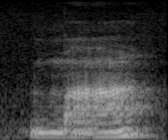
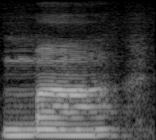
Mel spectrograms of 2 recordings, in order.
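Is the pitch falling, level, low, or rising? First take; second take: rising; level. First: The pitch rises from middle to high. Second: The pitch stays high and level throughout. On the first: "So it goes from middle to high" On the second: "Notice that my pitch doesn't change at all"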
